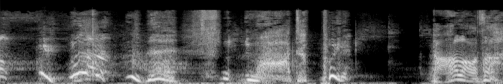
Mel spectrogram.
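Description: A man cries out in pain close by.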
